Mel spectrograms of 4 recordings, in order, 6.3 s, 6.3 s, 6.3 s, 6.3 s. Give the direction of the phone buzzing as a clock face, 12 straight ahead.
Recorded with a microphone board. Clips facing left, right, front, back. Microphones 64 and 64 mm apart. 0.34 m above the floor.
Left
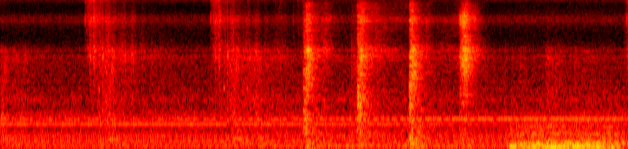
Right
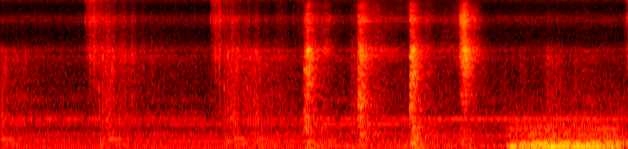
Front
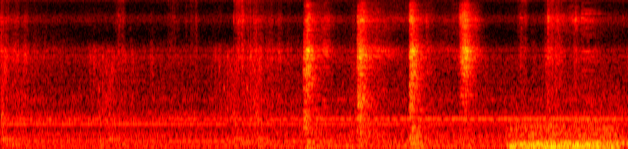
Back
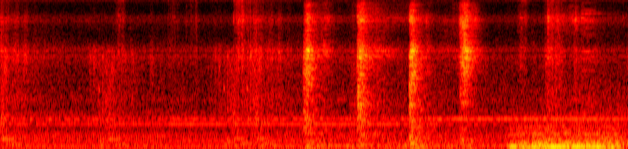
12 o'clock.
